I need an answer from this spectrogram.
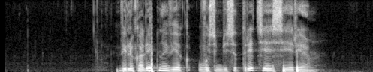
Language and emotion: Russian, neutral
